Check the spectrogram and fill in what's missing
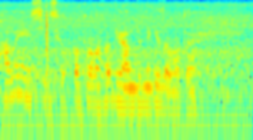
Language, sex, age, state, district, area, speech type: Urdu, male, 18-30, Delhi, East Delhi, urban, spontaneous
